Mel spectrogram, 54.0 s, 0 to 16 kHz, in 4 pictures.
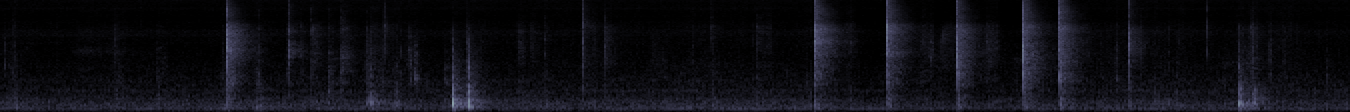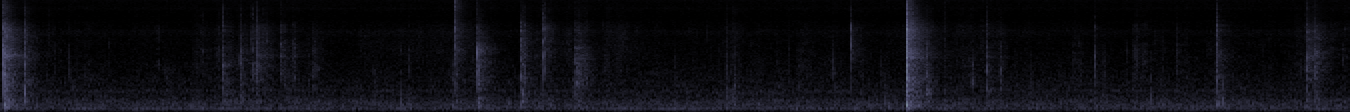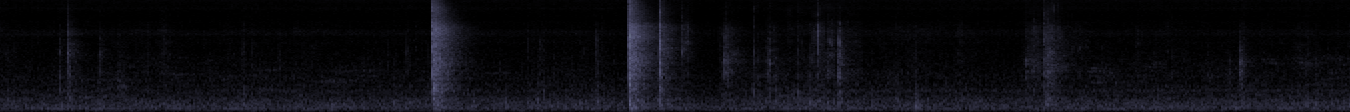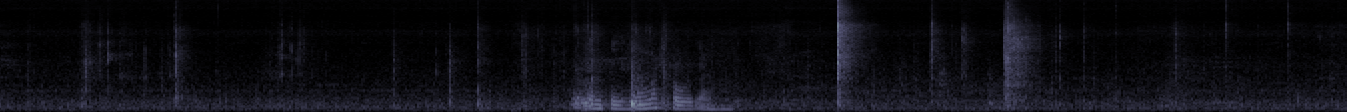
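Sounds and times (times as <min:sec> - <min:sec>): sharp clicks of laptop parts: 0:08.1 - 0:11.5, 0:31.2 - 0:35.5, 0:48.8 - 0:53.5.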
